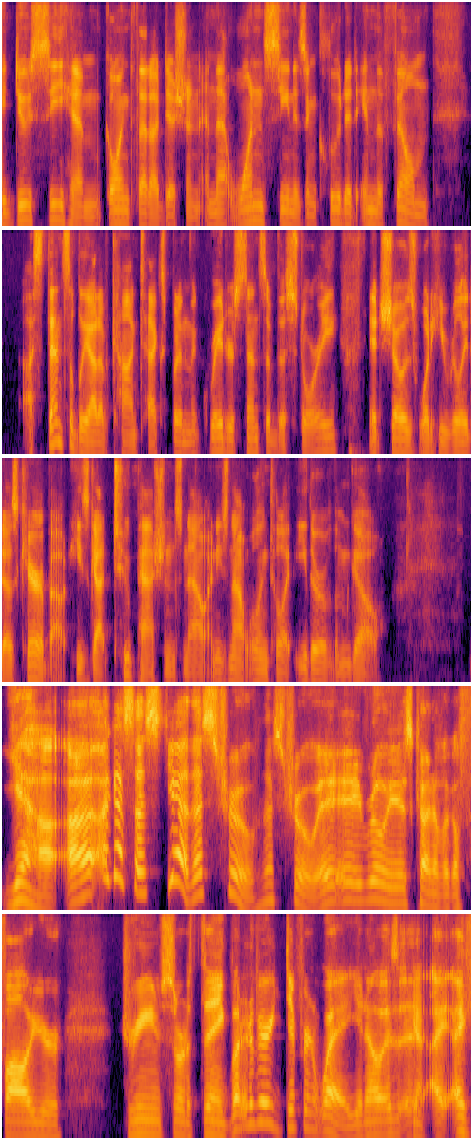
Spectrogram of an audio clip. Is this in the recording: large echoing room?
no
